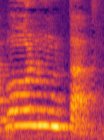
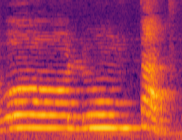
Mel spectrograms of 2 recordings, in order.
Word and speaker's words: voluntad: Si se fijan, al separar en sílabas tenemos, por ejemplo, voluntad, ¿sí? Voluntad, se carga la voz aquí, pero no lleva acento ortográfico porque termina en D.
